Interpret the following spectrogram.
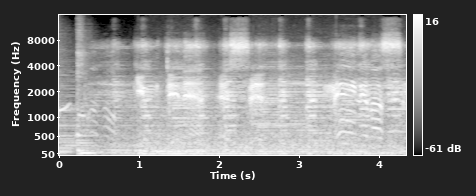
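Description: A recorded song played from a smartphone: a male voice singing over backing music, starting about a second in.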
